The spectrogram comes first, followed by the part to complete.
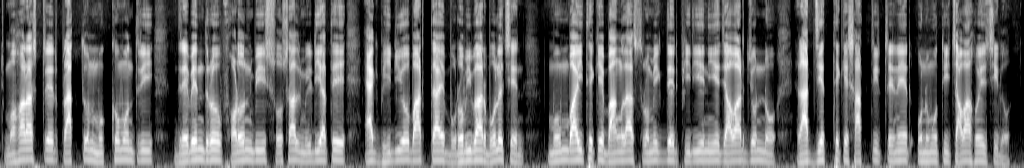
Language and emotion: Bengali, neutral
